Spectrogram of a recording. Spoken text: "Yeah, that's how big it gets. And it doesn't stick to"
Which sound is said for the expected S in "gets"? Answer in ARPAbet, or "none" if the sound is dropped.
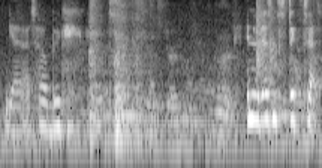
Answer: none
